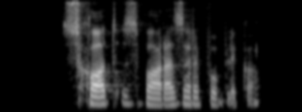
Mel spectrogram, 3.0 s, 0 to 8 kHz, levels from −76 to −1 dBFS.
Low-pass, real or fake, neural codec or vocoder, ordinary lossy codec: none; real; none; none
